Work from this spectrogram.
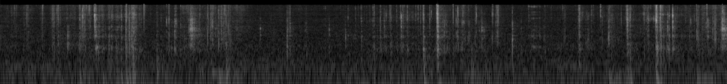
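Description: A metal blade shaves the edge of a solid yellow dry soap bar, with the shavings piling up behind it. The scraping is quiet, dry and crackly, a dense run of short, bright crinkling ticks with sharper snaps now and then and almost no low end.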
